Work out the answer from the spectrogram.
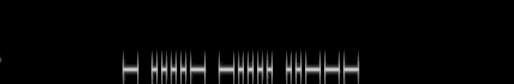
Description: Morse code, heard as a keyed tone, about 25 wpm, 700 Hz. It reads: T462
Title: Numbers - Contest Style - 4-Digit 25wpm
